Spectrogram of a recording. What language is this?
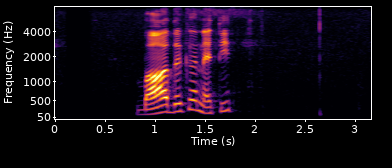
Sinhala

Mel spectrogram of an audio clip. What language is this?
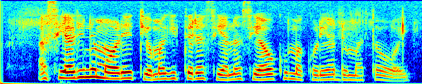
Kikuyu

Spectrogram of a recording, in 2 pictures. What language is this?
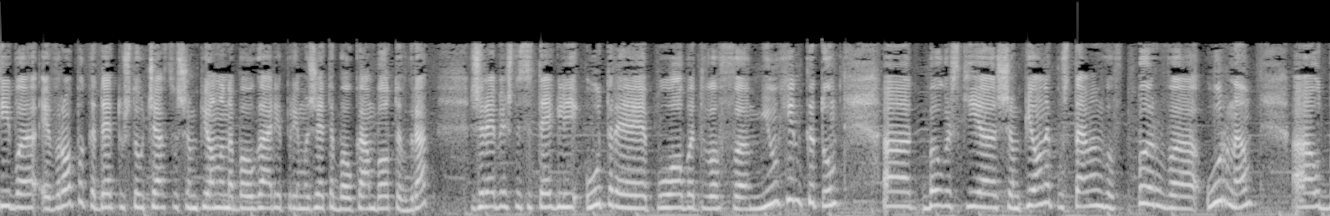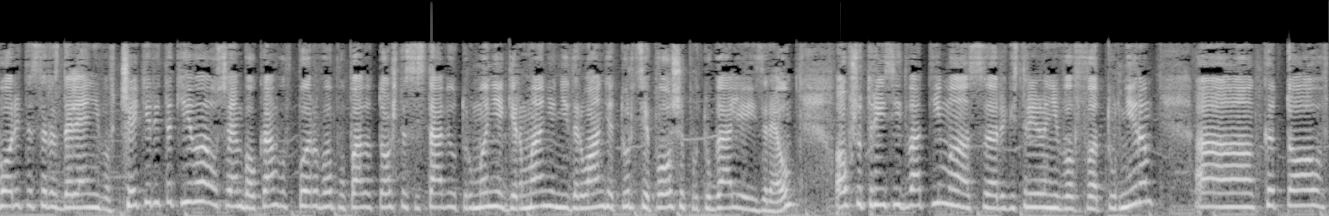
Bulgarian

